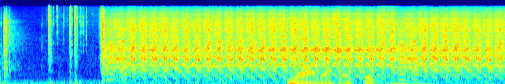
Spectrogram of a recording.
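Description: A car engine idles with a steady, rapid throb.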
